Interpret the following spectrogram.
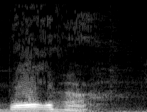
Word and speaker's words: Baltimore: By the way, folks, I say to my dad, "Dad, they're mispronouncing Balmer."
